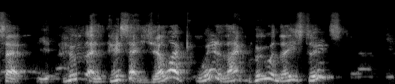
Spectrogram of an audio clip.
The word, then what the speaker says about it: Jedinak: How do you pronounce that? Who's that? Jellic? Who are these dudes? Jedinak.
